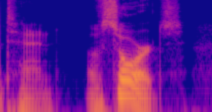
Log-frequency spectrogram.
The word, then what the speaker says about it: X of Swords: x-men comics may follow so what is the 10 of sorts as it turns out X of swords pronounced a no swords which is a reference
